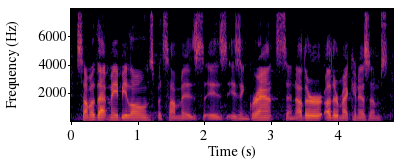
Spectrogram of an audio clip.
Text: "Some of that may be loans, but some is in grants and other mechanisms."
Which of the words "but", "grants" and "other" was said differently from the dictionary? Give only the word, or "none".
none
